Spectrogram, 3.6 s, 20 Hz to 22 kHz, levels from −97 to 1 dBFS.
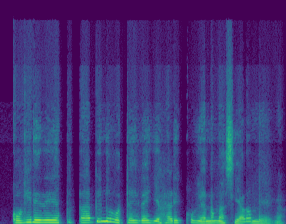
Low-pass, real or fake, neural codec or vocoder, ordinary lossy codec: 19.8 kHz; fake; codec, 44.1 kHz, 2.6 kbps, DAC; Opus, 24 kbps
